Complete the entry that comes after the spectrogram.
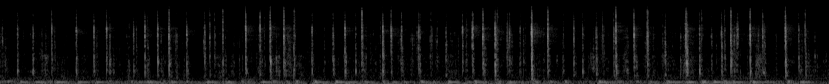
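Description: Fingertips with long painted nails rapidly press the keys of a full-size black plastic computer keyboard resting on a white fur rug. The result is a fast, continuous stream of sharp, bright typing clicks that die away almost instantly, over a faint steady low hum.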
